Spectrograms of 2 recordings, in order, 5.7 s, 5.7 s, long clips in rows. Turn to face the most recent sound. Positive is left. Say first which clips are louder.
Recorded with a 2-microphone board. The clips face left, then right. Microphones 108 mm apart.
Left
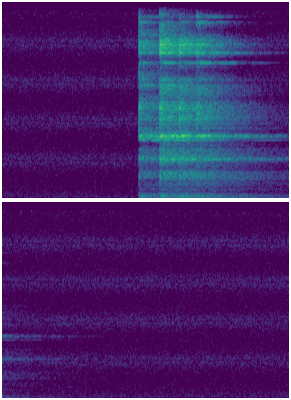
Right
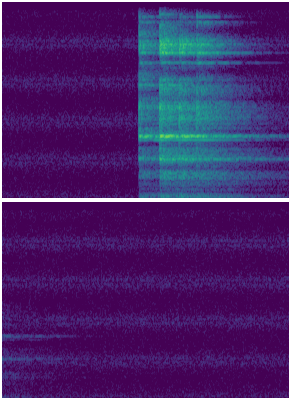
# right 2 dB
turn(degrees=30)  # may be behind; listen again after turning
